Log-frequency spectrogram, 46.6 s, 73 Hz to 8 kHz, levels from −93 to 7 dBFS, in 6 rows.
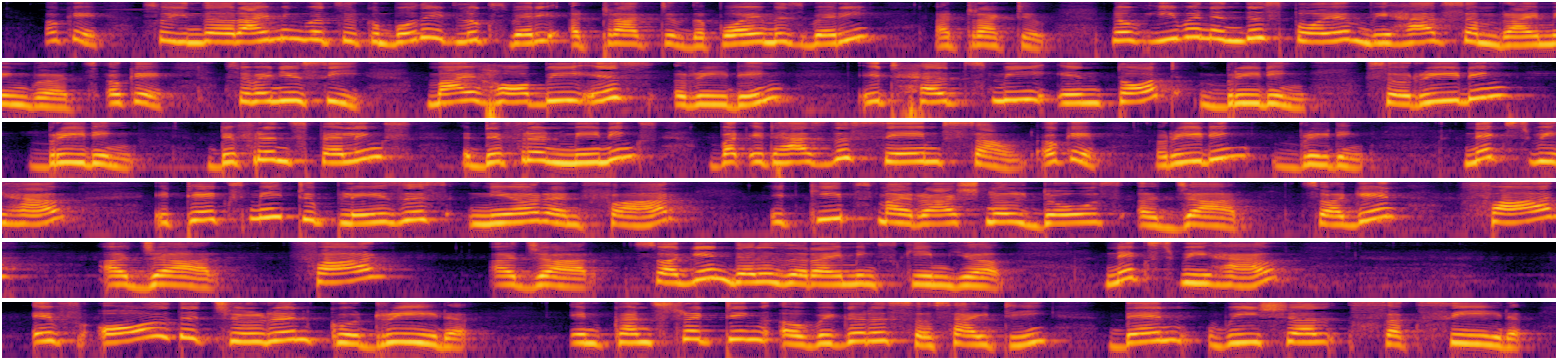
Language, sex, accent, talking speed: Tamil, female, native, 135 wpm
